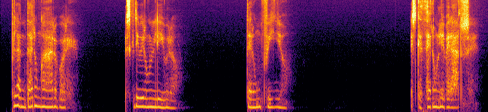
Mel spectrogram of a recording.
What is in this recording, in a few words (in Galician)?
galego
